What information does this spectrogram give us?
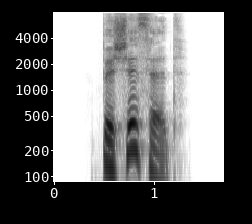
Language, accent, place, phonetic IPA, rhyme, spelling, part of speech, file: German, Germany, Berlin, [bəˈʃɪsət], -ɪsət, beschisset, verb, De-beschisset.ogg
- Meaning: second-person plural subjunctive II of bescheißen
